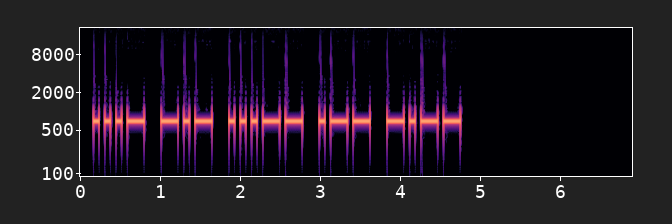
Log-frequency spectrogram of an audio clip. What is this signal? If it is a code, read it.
Morse code, heard as a keyed tone, about 17 wpm, 700 Hz. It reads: VK3WY
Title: DXCC-100 Call Signs - 5 Characters - Repeated 2x - 17wpm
